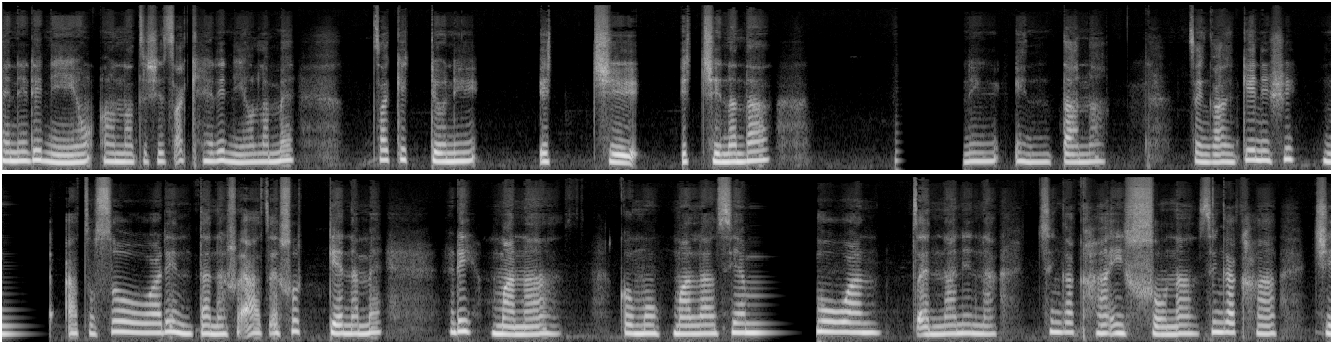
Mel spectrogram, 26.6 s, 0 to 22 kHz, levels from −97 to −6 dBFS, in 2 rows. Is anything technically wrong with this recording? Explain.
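Yes. There are three gaps, at 8.93–9.63 s (just before "inta na"), 13.31–13.78 s (before "tso̱sóa ri") and 20.78–21.47 s. Each sounds like a long network dropout, likely: the last sound smears into a fading buzz, then goes quiet, and the audio resumes with about 0.46–0.68 s simply gone.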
